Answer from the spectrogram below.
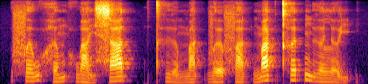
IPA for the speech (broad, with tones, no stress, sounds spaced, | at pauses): f ə˨˦ w h ə˨˦ m h w a˧˩ j s a˦˥ t̚ | t̪ʰ ɨ˧˩ ə̯ m a˨˩ k̚ v ə̰ː˧˨ f a˨˩ t̚ m a˦˥ k̚ t̪ʰ ə˦˥ t̚ ŋ ɨ˧ ə̯ l ə̰˧˨ j ʔ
